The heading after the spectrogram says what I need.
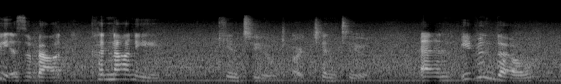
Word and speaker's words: Kintu: And even though the introduction tells you how to say Kintu with a soft CH, Kintu, it's kind of hard to look at the K and not say Kintu, right? And that's possibly, again, the American in me.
